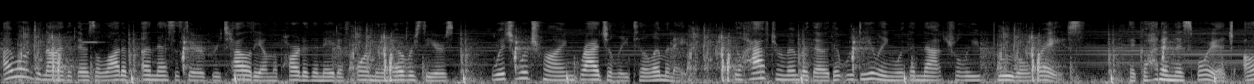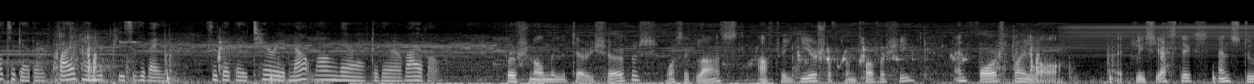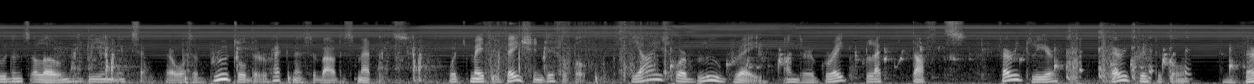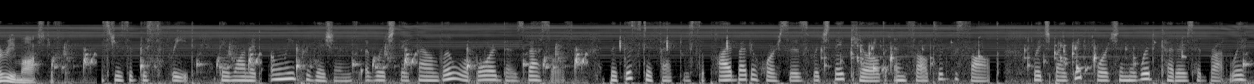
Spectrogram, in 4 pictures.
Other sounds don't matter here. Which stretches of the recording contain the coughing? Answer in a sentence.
You can hear the coughing from 35.7 to 37.0 s.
